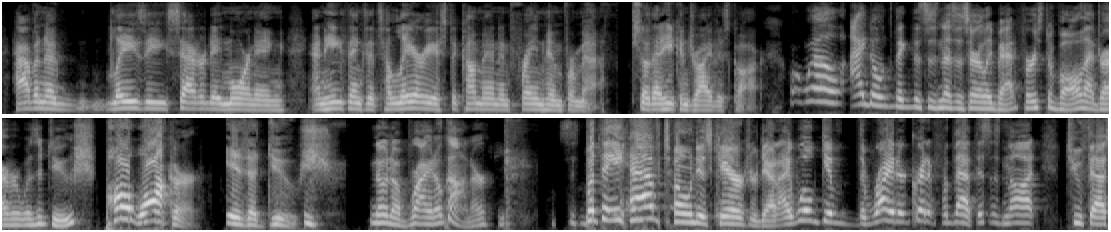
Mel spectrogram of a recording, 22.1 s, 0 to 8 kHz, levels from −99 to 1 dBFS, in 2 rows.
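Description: No technical faults can be heard anywhere in it.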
